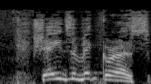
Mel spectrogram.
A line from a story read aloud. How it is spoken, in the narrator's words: barked Muggsy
